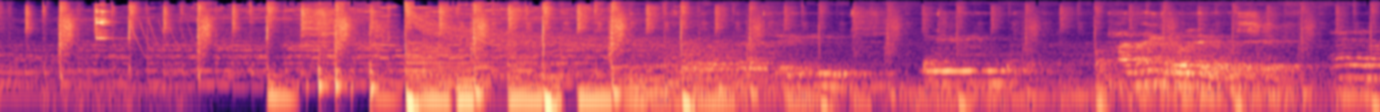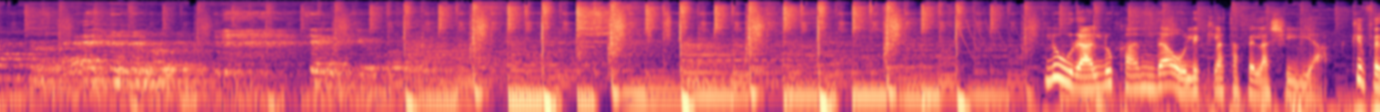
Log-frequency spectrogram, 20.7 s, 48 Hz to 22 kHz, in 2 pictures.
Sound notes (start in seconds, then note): 0.7 glasses clink; 10.6 laughs; 14.8 upbeat music continues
